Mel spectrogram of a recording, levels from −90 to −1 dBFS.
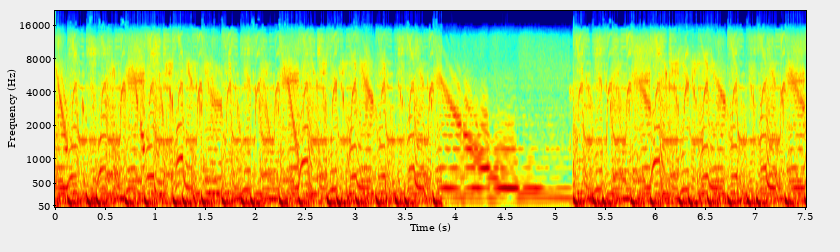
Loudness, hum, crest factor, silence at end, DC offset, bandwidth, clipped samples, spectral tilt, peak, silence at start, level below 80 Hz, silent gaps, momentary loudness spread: -7 LUFS; none; 6 dB; 0 s; under 0.1%; 16 kHz; 2%; -5 dB/octave; 0 dBFS; 0 s; -20 dBFS; none; 2 LU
